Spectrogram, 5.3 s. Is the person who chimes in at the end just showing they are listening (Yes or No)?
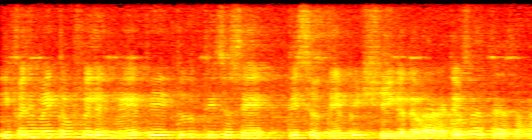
No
